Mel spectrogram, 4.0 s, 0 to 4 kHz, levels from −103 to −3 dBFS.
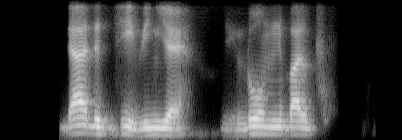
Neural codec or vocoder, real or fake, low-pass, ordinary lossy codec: codec, 24 kHz, 0.9 kbps, WavTokenizer, large speech release; fake; 3.6 kHz; Opus, 64 kbps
